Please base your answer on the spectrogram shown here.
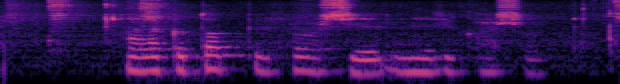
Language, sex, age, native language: Icelandic, female, 11, Icelandic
